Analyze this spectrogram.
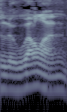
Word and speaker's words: Llewellyn: My middle name is Welsh, and it's been anglicized as Llewellyn, but I can't pronounce it in Welsh because it has a sound that we don't have in English, so I can't say the double L Welsh sound.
